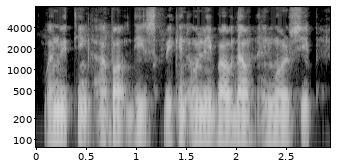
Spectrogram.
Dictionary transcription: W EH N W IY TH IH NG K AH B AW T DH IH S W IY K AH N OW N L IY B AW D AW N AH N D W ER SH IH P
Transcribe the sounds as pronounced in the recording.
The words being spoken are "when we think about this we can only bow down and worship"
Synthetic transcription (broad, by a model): W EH N W IY T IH NG K AH B AW T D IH S W IY K AH N OW N L IY B AW D AW N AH N W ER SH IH P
